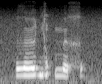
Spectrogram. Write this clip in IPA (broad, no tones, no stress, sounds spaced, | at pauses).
ð ø ɟ ũ ʔ m ø x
